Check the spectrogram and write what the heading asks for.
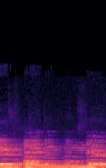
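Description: Musical-theatre singing with accompaniment: long held sung notes over a steady low accompanying tone, the melody moving to a new note about half a second in.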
